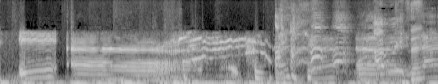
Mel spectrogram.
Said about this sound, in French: C'est un chat, en fait. On dirait les chats qui se battent, là, en été.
